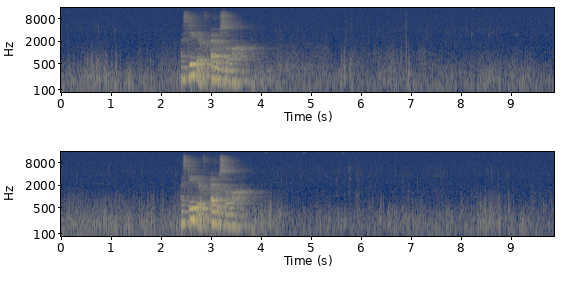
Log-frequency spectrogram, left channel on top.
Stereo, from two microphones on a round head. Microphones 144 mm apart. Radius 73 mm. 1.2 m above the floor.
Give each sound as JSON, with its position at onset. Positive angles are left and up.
{"t": 2.4, "sound": "a woman speaking", "side_deg": -80, "distance_m": 1.3}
